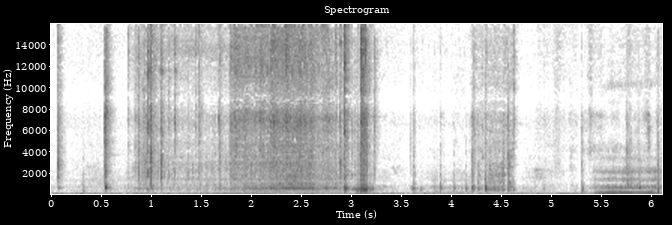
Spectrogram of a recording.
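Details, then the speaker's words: Sony SL-F1 (SL-2000) Betamax deck after repairing a not-lacing fault: irregular clicks, clatter and a short whirring mechanism run during cassette eject, rougher than a clean eject; cause not confirmed, still a concern. "still a bit concerned about that noise as well."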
